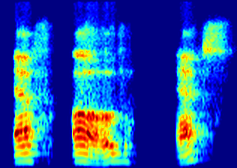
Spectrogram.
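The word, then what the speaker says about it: f(x): here and f with the parentheses afterwards it's pronounced like this f of x it does not mean multiplication so we're not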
